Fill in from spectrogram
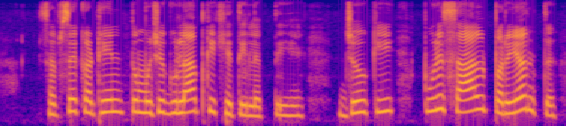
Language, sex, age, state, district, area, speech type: Hindi, female, 30-45, Uttar Pradesh, Varanasi, urban, spontaneous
